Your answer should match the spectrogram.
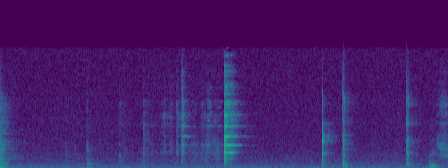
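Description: A metal kettle knocking down onto the wooden bar, then a few light clinks of a spoon against a glass French press as the coffee grounds are stirred, one clink ringing brightly a little past two seconds in.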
